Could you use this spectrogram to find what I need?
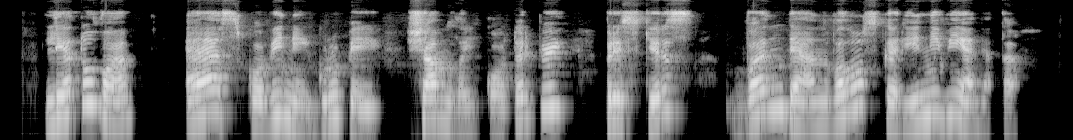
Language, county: Lithuanian, Klaipėda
